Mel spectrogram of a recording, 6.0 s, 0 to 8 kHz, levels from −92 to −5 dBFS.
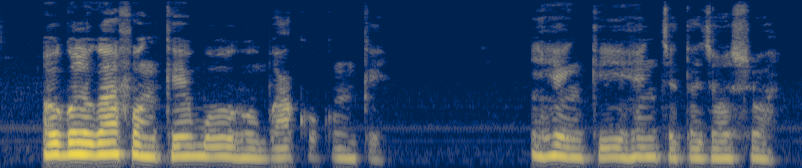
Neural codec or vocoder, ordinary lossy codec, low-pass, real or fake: none; none; none; real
